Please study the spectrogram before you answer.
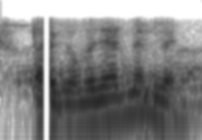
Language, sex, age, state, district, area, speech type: Malayalam, male, 18-30, Kerala, Idukki, rural, conversation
